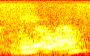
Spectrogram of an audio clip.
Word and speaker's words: Dom: D-O-M? Pronounced Dom?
